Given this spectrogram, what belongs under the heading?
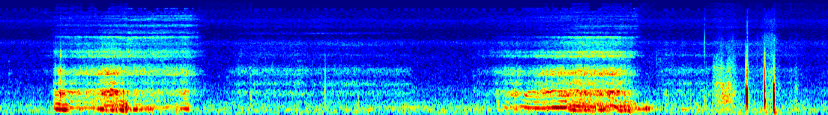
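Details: Long, rough, fluttering snores on slow breaths, with a few sharp clicks near the end; snoring during sleep.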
